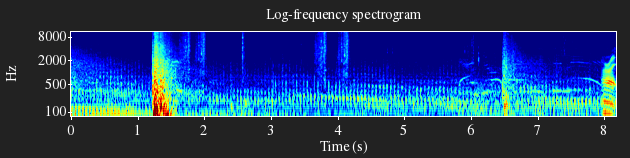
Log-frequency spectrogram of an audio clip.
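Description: Enemy machine gun fire in S.T.A.L.K.E.R. GAMMA crackles in sharp bursts over a rumbling background, with a loud volley early and scattered shots later, while a player talks over the combat.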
